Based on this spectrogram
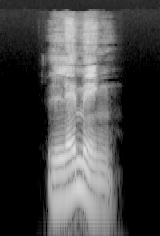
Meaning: lemming
- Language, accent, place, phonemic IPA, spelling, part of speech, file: German, Germany, Berlin, /ˈlɛmɪŋ/, Lemming, noun, De-Lemming.ogg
